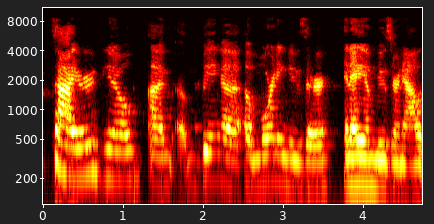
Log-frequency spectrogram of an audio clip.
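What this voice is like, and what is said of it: Hoarse, worn-out voice. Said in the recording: “Sound a little hoarse. ... by the end of the day, this voice is just gone. It's gone.”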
